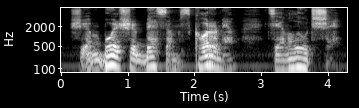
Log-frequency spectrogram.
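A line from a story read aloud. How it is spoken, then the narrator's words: Wild hoarse rasp. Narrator (Russian): Лукьян, расхристанный, залитый человеческой кровью, прохрипел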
